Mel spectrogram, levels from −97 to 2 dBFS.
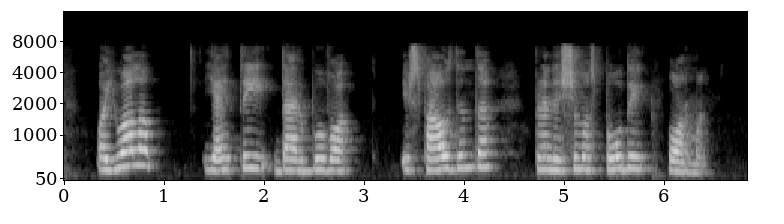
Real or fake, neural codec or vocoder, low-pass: real; none; 7.2 kHz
